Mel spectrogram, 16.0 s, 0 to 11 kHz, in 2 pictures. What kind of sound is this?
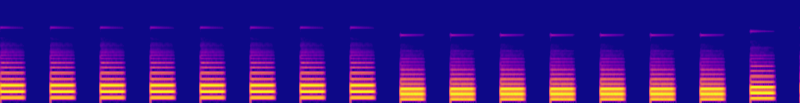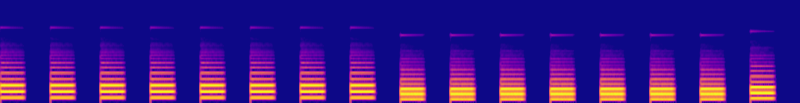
Retro Music 01b
Made with beepbox!
synth, Retro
